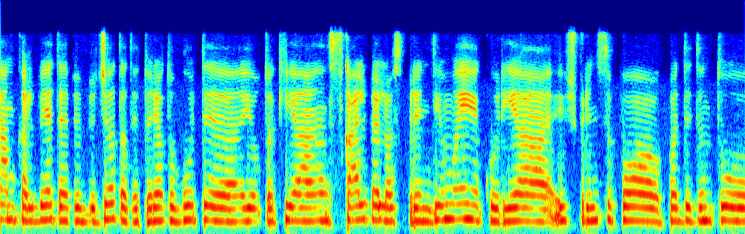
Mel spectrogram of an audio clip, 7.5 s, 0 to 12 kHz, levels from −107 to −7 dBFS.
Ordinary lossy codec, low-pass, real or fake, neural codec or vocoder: Opus, 64 kbps; 7.2 kHz; real; none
